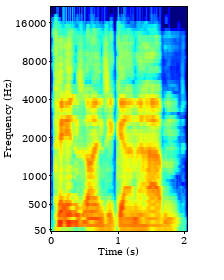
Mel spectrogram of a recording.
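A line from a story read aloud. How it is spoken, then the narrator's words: Soft laugh. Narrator (German): lachte er leise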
